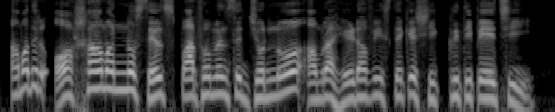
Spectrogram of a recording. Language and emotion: Bengali, happy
